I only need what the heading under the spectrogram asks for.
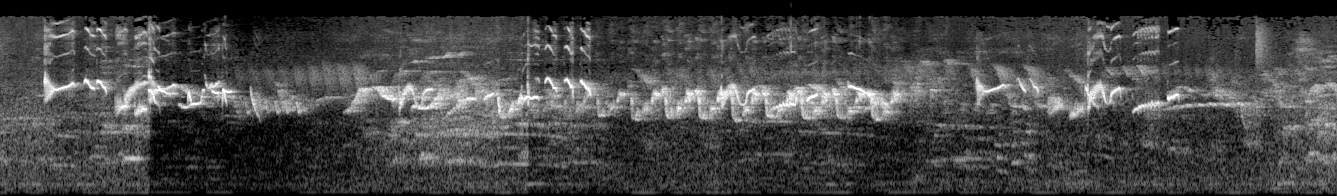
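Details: Orange-headed thrush song meant to coax caged birds into singing: opening whistled notes, then a long, rapid, rolling warble of repeated looping notes several seconds long, and closing chirpy phrases.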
